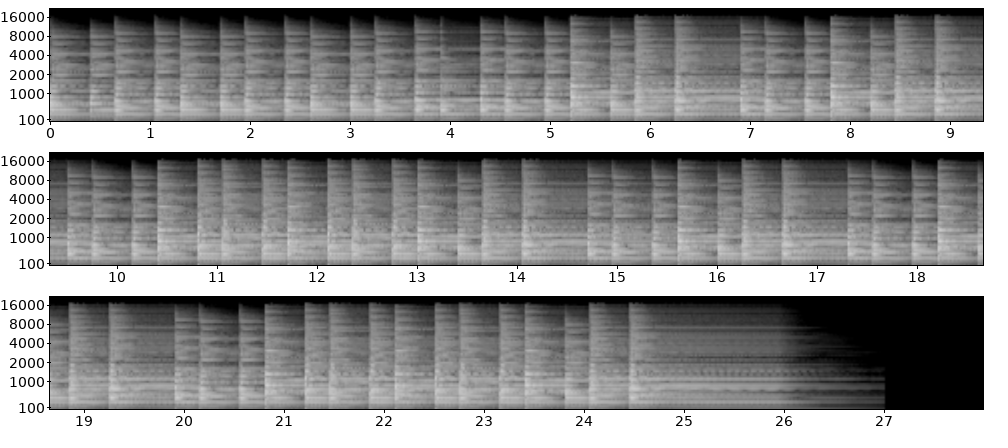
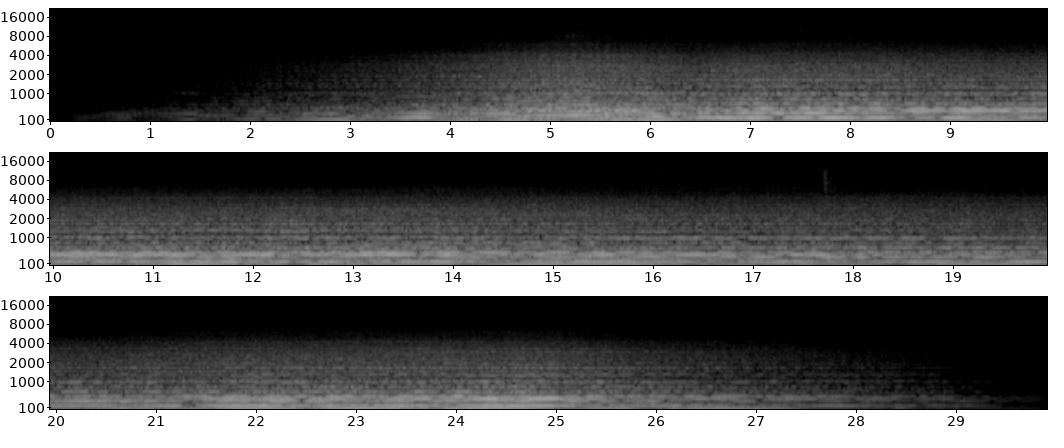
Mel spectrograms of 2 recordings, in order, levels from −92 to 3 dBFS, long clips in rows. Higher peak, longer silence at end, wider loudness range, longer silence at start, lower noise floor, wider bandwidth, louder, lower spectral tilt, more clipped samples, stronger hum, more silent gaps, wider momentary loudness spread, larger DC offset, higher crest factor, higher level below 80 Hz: first, 0 dBFS vs -24 dBFS; first, 1.8 s vs 0 s; second, 3 LU vs 13 LU; about the same, 0 s vs 0.05 s; first, under -90 dBFS vs -84 dBFS; first, 17 kHz vs 6.6 kHz; first, -19 LUFS vs -39 LUFS; second, -2 dB/octave vs -8.5 dB/octave; neither; neither; neither; second, 6 LU vs 13 LU; neither; about the same, 20 dB vs 16 dB; about the same, -52 dBFS vs -54 dBFS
